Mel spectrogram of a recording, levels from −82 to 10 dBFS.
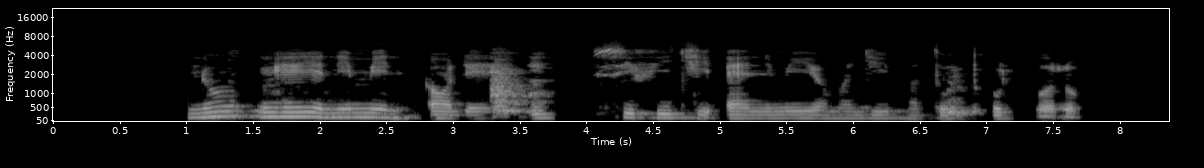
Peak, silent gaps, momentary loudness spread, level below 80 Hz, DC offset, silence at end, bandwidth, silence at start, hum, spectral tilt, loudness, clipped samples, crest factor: -8 dBFS; 3.78-4.04 s, 7.22-7.37 s; 11 LU; -74 dBFS; under 0.1%; 0.65 s; 6.6 kHz; 1 s; none; -8 dB/octave; -32 LUFS; under 0.1%; 24 dB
